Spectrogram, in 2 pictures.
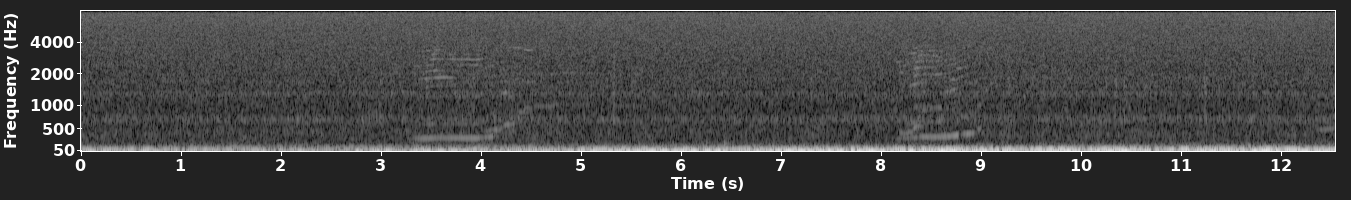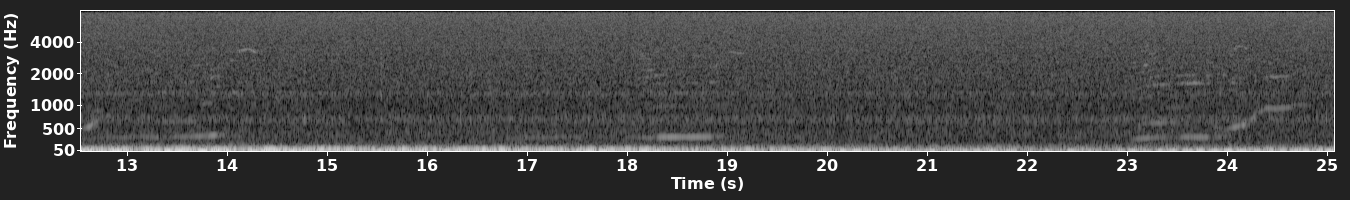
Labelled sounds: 3.4	4.0	humpback whale, 1.8 to 2.8 kHz
4.5	4.8	humpback whale, 0.93 to 1.1 kHz
8.4	8.6	humpback whale, 2.9 to 3.0 kHz
23.2	23.8	humpback whale, 1.5 to 1.7 kHz
24.2	24.8	humpback whale, 0.80 to 2.0 kHz

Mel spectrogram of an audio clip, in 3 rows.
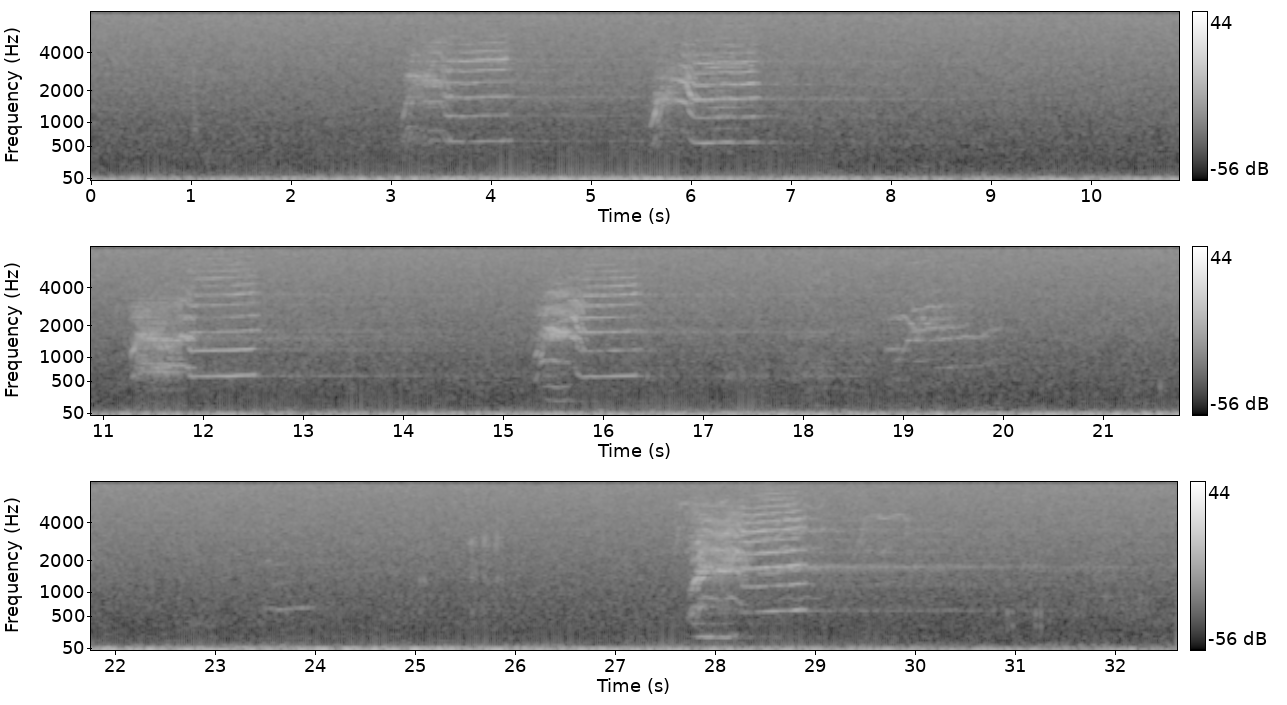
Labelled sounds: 3.1	4.2	killer whale, Bigg's (transient), 1.1 to 4.8 kHz
5.5	6.7	killer whale, Bigg's (transient), 0.86 to 4.6 kHz
11.3	12.7	killer whale, Bigg's (transient), 0.80 to 5.5 kHz
15.3	16.4	killer whale, Bigg's (transient), 0.83 to 6.0 kHz
18.8	19.9	killer whale, Bigg's (transient), 1.1 to 3.0 kHz
27.7	29.0	killer whale, Bigg's (transient), 0.99 to 6.8 kHz

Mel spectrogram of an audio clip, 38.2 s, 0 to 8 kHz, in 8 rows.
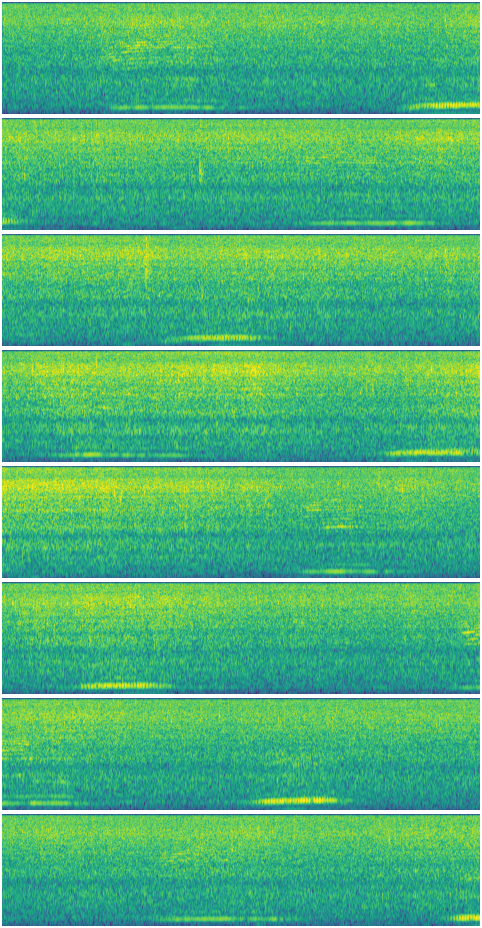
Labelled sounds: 22.3	22.6	humpback whale, 1.4 to 1.5 kHz
28.5	28.7	humpback whale, 1.9 to 2.1 kHz

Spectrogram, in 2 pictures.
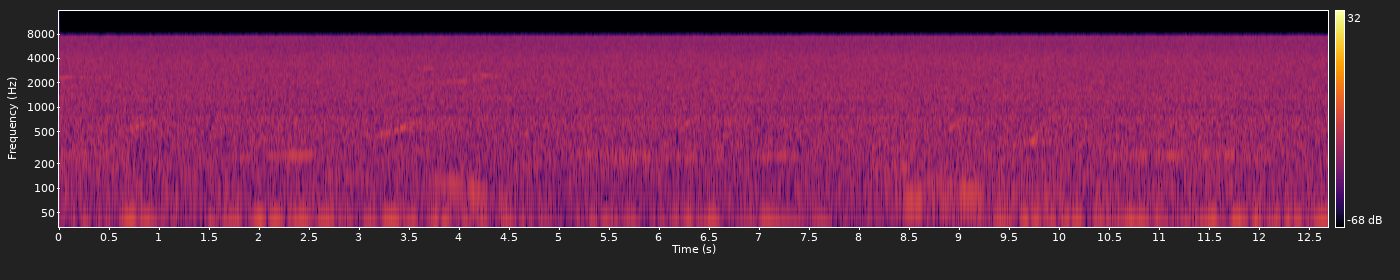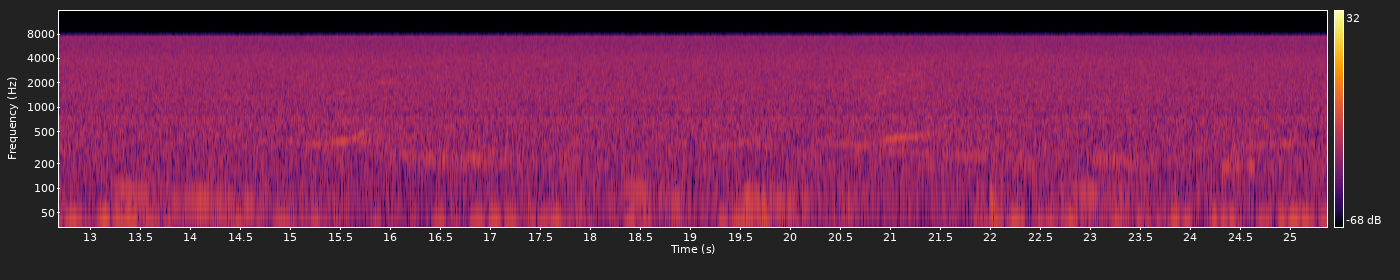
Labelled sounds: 3.8	4.1	humpback whale, 2.0 to 2.1 kHz
15.8	16.1	humpback whale, 2.0 to 2.1 kHz

